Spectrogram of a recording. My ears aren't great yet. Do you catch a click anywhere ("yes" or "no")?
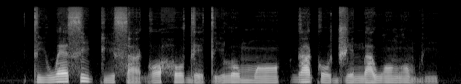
no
